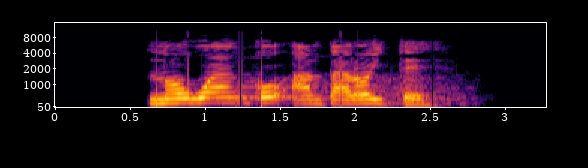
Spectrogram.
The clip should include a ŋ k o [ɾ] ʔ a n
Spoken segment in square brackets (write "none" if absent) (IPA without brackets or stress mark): none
